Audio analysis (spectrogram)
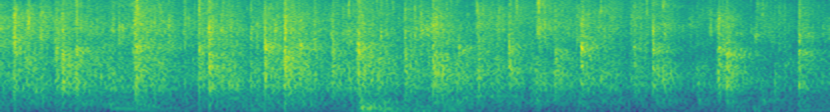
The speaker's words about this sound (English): Why don't y'all give the band a round of applause? They did a great job.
